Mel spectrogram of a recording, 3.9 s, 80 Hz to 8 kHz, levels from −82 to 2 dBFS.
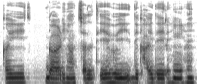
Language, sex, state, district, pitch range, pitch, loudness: Hindi, male, Uttar Pradesh, Lucknow, 115-120 Hz, 115 Hz, -16 LUFS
